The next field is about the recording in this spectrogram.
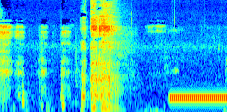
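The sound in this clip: A steady telephone dial tone sounds after a call is hung up. It is a loud, unbroken mid-pitched hum that follows a few brief muffled noises and throat sounds.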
